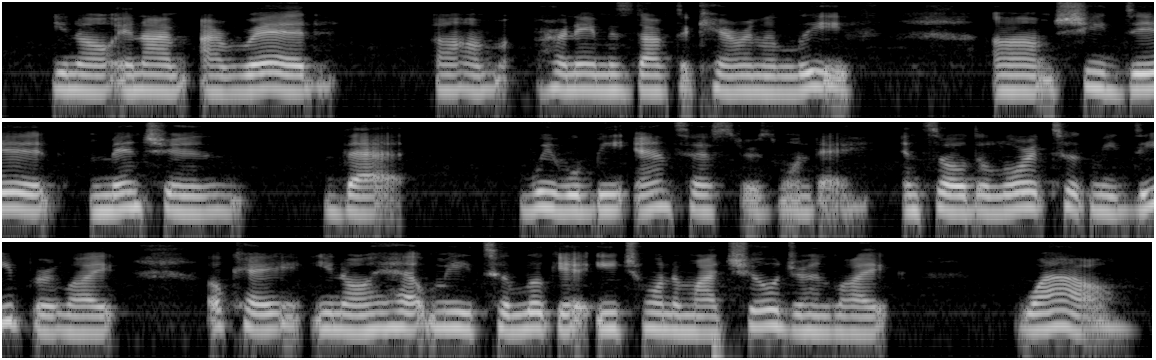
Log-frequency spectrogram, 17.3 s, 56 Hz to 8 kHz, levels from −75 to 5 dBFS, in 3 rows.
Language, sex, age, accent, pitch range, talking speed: English, female, 20-39, American, 180-200 Hz, 165 wpm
